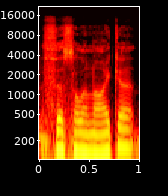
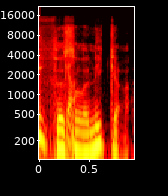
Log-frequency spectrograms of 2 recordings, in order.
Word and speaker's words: Thessalonica: Aussies pronounce it Thessalonica. The Greeks say Thessalonica.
